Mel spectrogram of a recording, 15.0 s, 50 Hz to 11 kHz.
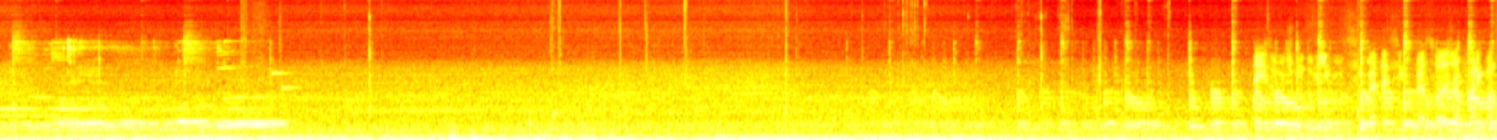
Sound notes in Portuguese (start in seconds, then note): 3.7 barulho do carro; 12.5 áudio do rádio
